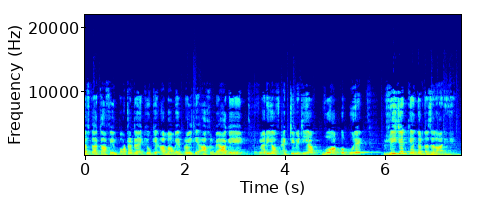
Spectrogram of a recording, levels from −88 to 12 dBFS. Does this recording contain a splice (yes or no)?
yes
